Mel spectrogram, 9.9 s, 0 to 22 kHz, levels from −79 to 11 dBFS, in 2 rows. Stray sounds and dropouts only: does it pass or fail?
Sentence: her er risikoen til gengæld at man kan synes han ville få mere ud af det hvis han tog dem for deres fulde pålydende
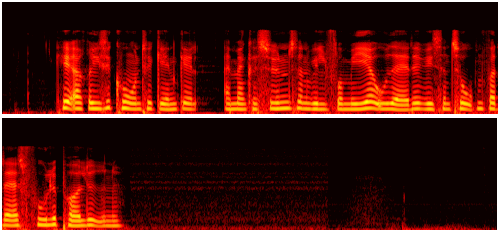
pass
